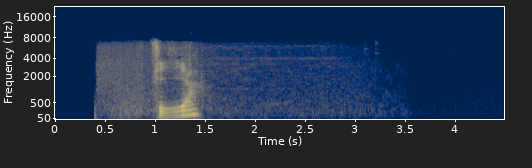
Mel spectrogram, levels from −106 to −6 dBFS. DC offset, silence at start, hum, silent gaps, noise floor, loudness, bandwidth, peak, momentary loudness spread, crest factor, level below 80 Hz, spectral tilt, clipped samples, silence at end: under 0.1%; 0.45 s; none; none; under -90 dBFS; -35 LUFS; 7.4 kHz; -16 dBFS; 22 LU; 26 dB; -74 dBFS; -4.5 dB/octave; under 0.1%; 3 s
